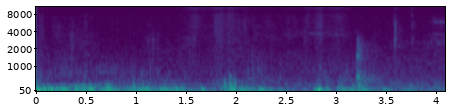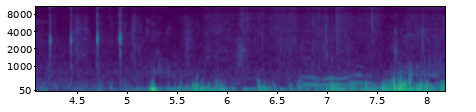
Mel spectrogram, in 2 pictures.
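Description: A horse's hooves thud on grass as the horse canters.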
